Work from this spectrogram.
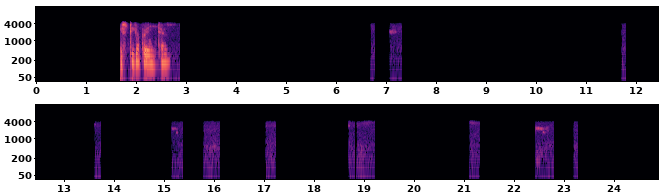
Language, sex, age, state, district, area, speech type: Santali, female, 18-30, West Bengal, Jhargram, rural, conversation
